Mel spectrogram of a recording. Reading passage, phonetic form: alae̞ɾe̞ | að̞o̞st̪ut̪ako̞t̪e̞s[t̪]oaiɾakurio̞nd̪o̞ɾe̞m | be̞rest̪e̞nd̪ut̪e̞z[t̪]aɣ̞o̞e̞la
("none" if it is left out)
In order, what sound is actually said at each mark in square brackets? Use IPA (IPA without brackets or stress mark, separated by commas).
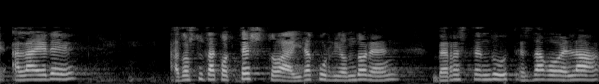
t̪, d̪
